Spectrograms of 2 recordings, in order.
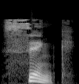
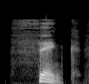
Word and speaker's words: think: Put your tongue between your teeth and blow air gently.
